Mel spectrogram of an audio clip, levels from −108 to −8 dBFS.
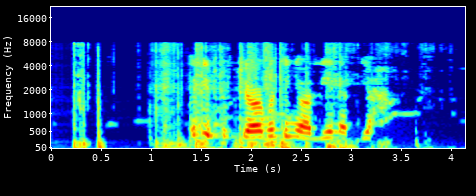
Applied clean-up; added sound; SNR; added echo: classical method spectral subtraction.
